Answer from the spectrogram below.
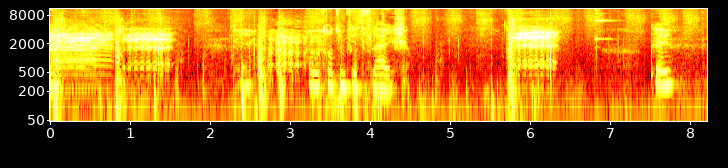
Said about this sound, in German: Ah, hier sind zwei Schafe. Dann haben wir gleich auch genug für ein Bett. Oh, okay. Das sind sogar drei Schafe, aber wir brauchen nicht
